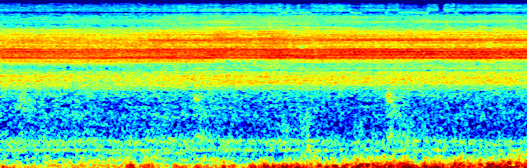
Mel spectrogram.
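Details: Singing cicadas in summer: an even, high, metallic buzz sustained through the whole stretch, with a heavy, uneven low rumble growing louder toward the end.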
